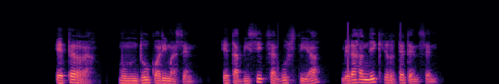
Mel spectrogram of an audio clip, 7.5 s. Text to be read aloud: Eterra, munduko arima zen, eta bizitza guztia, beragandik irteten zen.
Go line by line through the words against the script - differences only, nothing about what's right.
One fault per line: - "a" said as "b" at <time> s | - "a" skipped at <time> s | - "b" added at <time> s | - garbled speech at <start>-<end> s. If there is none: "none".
none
